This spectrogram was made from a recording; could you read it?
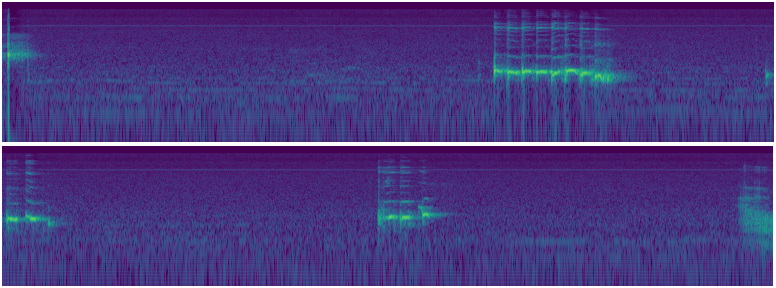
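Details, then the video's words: Captive African grey parrot known for imitating water sounds, noises and curses gives four separated bursts of buzzy, wavering mid-pitched notes rich in overtones, each lasting under a second, with quiet indoor pauses between them. "African grey cursing"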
